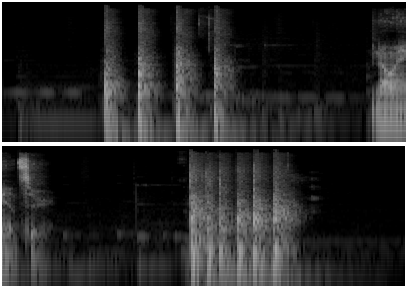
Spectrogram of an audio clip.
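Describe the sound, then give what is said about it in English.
Three sharp, loud knocks on a locked front door at the top of stairs beside a soda shop, a short pause while someone speaks briefly, then a quicker burst of about six firm knocks. “And no answer if we knock. You knock.”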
